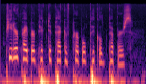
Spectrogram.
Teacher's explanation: there's a little burst of air that comes out of her mouth and goes against the capsule of the microphone and creates that sort of lowf frequency Distortion in essence so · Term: plosives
